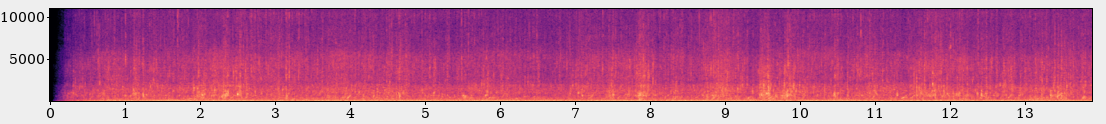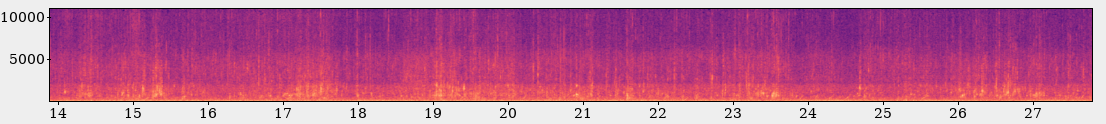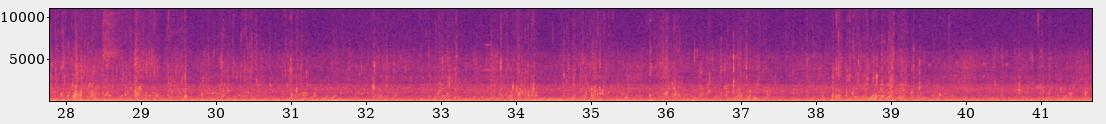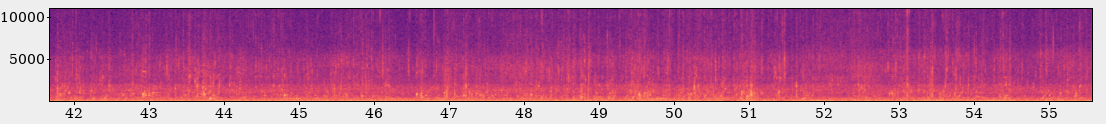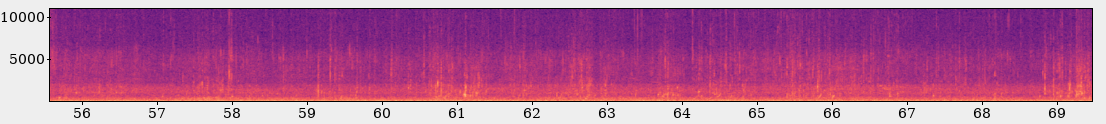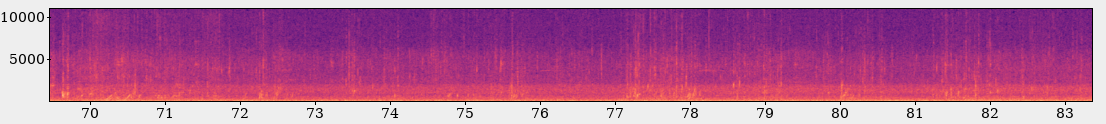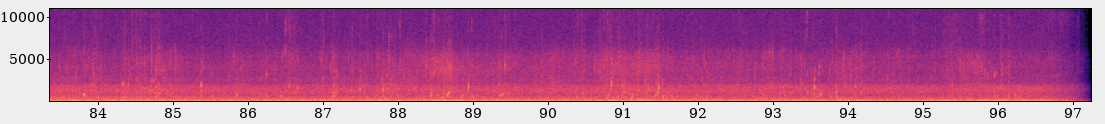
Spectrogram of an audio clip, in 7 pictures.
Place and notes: Schiemond, Rotterdam, Nederland - Lloydkade.
The sound of small waves against the dock.
Binaural recording.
